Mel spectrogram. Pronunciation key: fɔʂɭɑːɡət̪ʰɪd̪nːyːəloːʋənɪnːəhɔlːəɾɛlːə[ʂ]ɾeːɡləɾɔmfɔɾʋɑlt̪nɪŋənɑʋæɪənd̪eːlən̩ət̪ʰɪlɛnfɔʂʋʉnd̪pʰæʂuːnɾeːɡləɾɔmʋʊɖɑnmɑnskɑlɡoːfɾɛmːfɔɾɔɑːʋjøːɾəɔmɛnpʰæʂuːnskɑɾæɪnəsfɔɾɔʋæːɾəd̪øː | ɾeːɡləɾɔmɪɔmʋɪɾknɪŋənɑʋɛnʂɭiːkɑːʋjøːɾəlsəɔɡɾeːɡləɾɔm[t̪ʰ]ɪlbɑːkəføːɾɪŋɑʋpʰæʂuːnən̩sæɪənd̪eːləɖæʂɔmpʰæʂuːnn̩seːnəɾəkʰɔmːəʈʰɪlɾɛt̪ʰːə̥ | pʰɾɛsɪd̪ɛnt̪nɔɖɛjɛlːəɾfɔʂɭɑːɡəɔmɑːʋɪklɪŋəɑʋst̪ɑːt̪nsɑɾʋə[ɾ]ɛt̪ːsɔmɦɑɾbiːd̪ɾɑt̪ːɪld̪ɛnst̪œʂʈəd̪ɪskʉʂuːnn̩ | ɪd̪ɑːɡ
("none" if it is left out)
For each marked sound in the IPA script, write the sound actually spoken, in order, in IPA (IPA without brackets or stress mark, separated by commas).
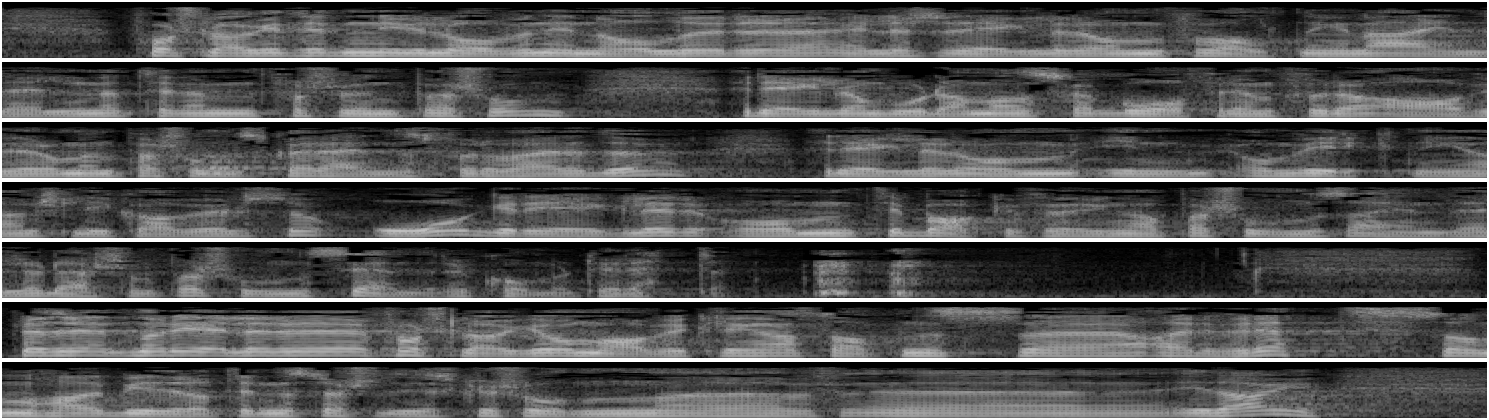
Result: ʂ, t̪ʰ, ɾ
